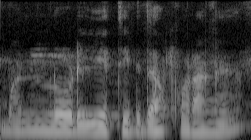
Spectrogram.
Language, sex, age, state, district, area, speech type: Tamil, male, 18-30, Tamil Nadu, Namakkal, rural, spontaneous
